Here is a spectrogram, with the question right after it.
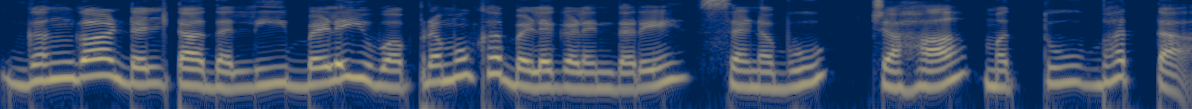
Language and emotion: Kannada, neutral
